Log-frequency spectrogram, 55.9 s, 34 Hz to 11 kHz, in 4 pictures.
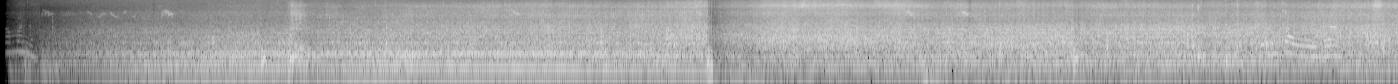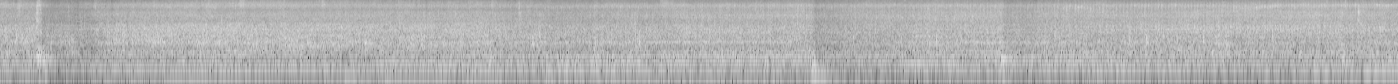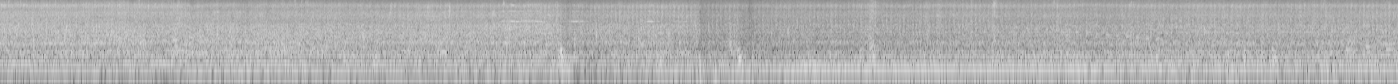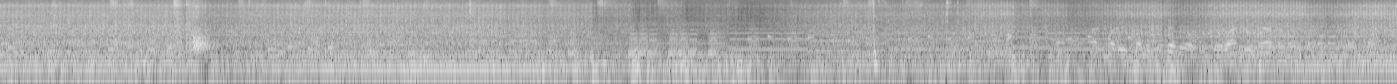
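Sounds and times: off-road vehicle engines: 0:00.0 - 0:55.9
noisy rush of tyres on gravel: 0:00.9 - 0:44.3.

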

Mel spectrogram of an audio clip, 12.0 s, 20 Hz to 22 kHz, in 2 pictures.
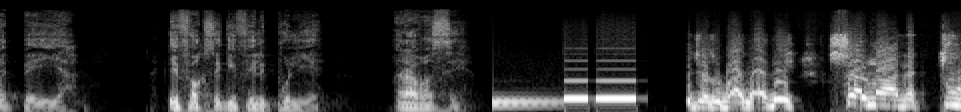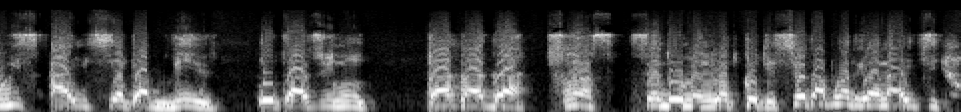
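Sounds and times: speech: 0:00.0 - 0:03.0, 0:04.3 - 0:12.0
electronic beep with clicks: 0:03.1 - 0:04.0.

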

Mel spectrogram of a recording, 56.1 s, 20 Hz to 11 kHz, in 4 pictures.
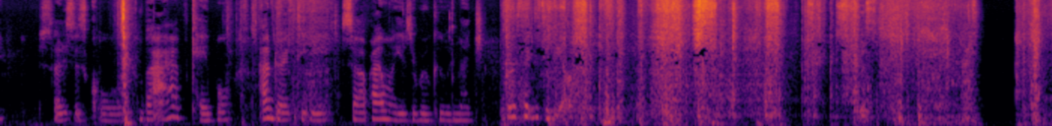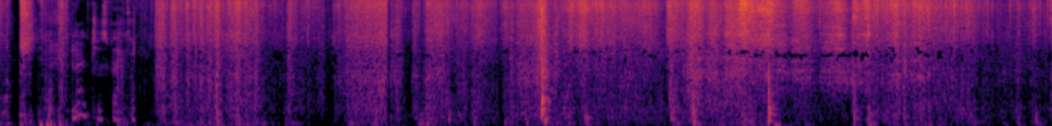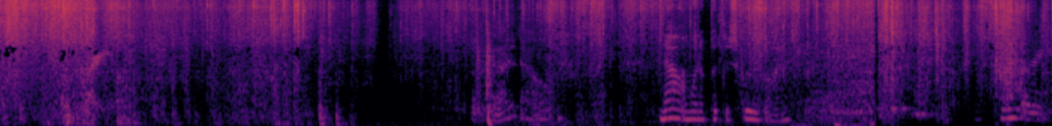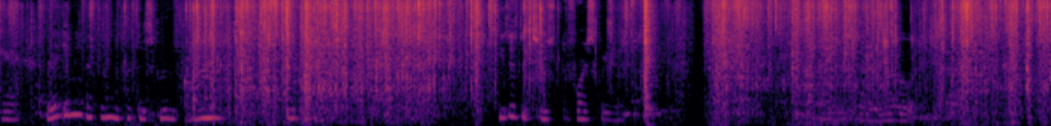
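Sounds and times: plastic bag crinkling: 0:06.7 - 0:12.9, 0:15.8 - 0:56.0.

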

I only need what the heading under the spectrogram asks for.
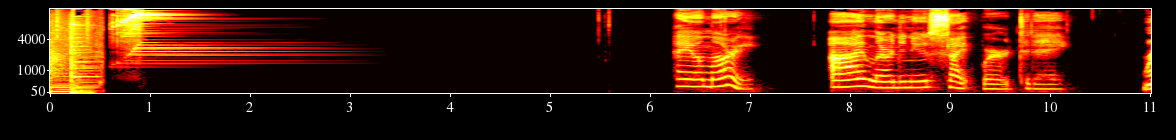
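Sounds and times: bright chime ringing: 0:00.6 - 0:03.2.

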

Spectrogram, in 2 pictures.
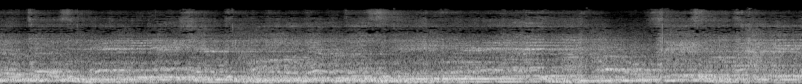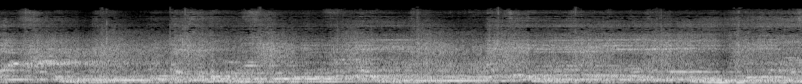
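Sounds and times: choir singing with accompaniment: 0:00.0 - 0:16.0.

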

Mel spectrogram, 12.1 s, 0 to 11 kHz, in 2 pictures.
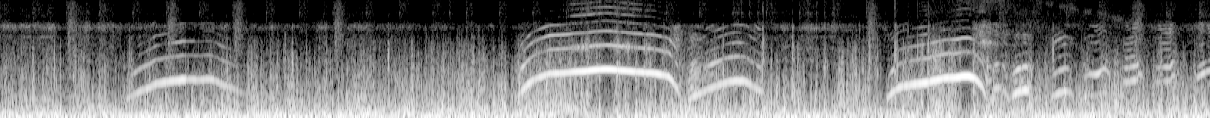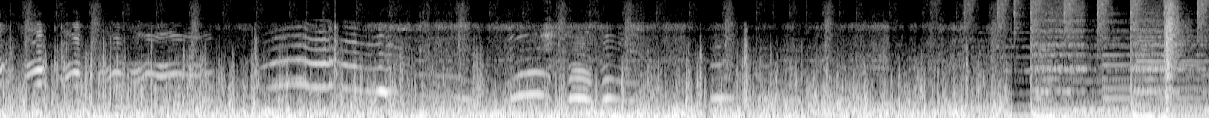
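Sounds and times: rushing wind: 0:00.0 - 0:12.0
people whooping: 0:00.6 - 0:01.3, 0:02.6 - 0:05.7, 0:07.3 - 0:09.2.

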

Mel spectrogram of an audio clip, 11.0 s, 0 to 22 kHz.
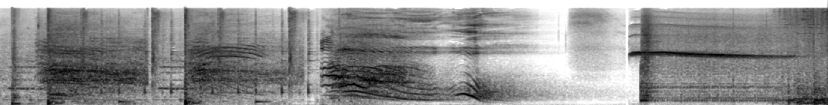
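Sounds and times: men groaning: 0:00.5 - 0:01.9, 0:02.6 - 0:07.6.

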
